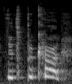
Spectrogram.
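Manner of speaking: "pecan" said high, squeaky, pee-can; "pecan" jumps way up in pitch; pronunciation. Shown as a demonstration. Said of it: "okay, pecan".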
